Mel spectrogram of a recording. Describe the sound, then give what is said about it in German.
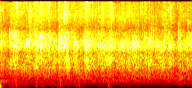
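A crowd applauds a participant who gave the correct answer in a quiz, a dense, continuous wash of many hands clapping at an even loudness for the whole stretch, with no voices standing out. “Dicken Applaus für dich.”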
